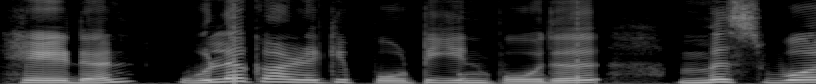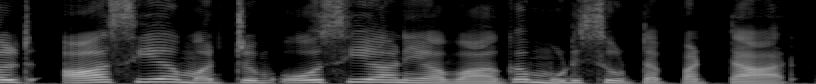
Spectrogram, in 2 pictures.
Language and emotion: Tamil, neutral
